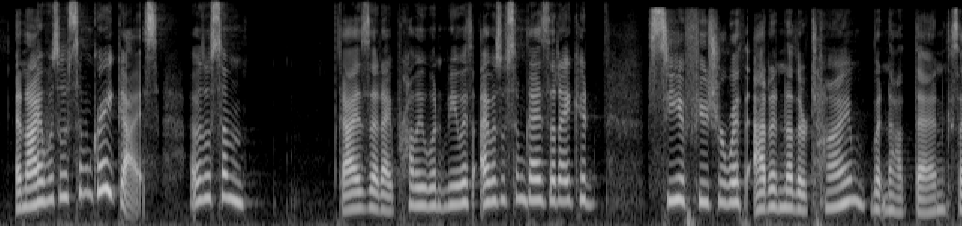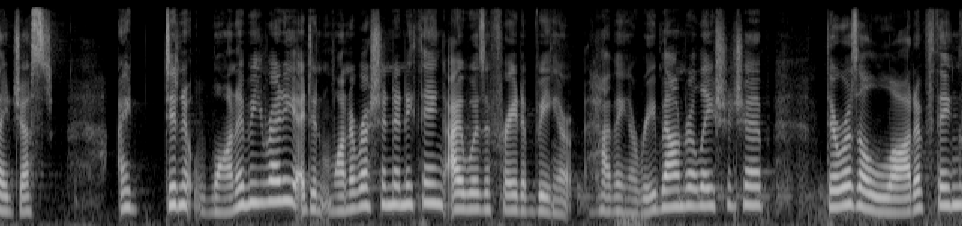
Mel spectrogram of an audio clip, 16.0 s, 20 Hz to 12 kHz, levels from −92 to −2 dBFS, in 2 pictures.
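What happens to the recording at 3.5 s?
At 3.5 s the speech is inside a wrong sample rate stretch running from 0.32 to 5.13 s, just before "see a future with". Playback runs 1.09 times fast, which fits 22 kHz audio played at 24 kHz, so pitch also rises about 1.5 semitones. Unlike a pitch shift or time-stretch, speed and pitch change together.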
